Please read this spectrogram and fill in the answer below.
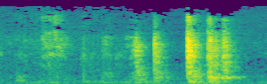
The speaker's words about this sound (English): I'll unlock the cell door.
